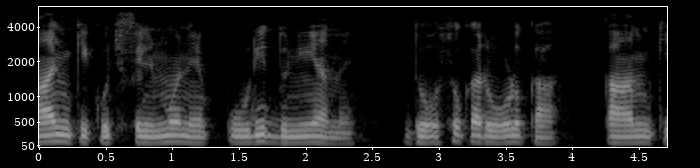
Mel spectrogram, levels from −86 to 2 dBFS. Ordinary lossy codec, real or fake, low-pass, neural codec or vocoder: none; real; 5.4 kHz; none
